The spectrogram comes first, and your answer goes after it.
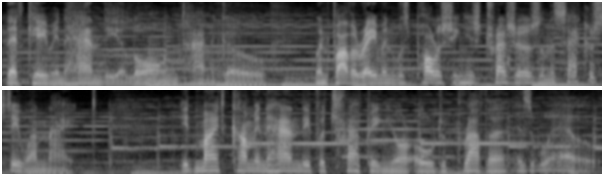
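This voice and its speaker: An actor playing a sadistic, gloating villain in an audio drama, smug, taunting and menacing. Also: male voice, lowish voice, measured pace. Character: sadistic, gloating male villain holding captives. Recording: music under the voice. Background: dramatic background music.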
